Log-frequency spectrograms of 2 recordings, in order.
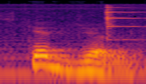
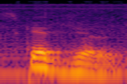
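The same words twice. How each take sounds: The two takes are said the same way.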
